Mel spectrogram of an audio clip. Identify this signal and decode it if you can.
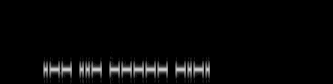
Morse code, heard as a keyed tone, about 40 wpm, 700 Hz. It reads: WU0C
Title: USA Call Signs - 4 Characters - 3x Character Spacing - 40wpm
